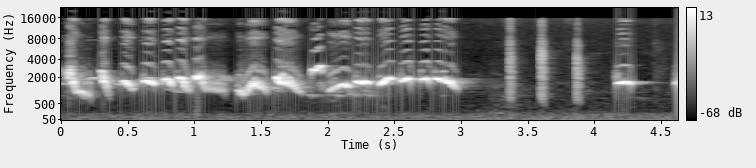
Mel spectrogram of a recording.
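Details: White-rumped shama singing in the morning: a rich, fast warble of rising and falling whistled notes for about three seconds, then a few sharp clicks and a single short whistle.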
